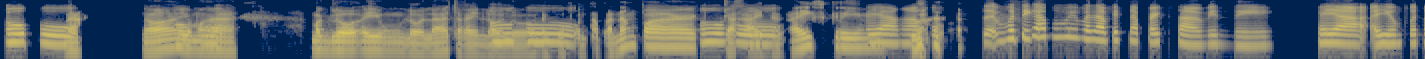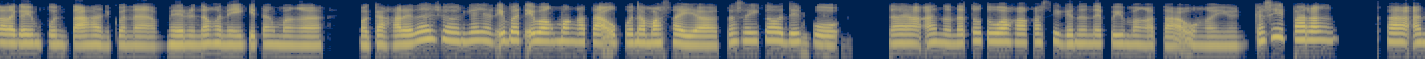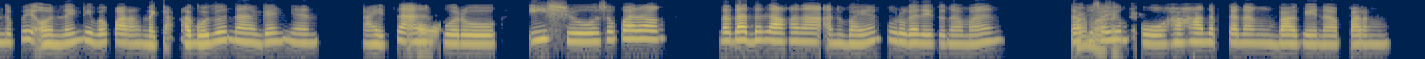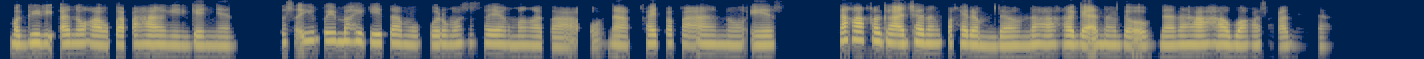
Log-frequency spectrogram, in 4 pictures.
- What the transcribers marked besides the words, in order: laughing while speaking: "di ba?"
- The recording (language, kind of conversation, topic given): Filipino, unstructured, Ano ang mga simpleng bagay na nagpapagaan ng pakiramdam mo?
